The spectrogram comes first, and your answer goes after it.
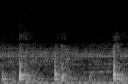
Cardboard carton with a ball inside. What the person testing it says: you can hear the ball moving around in there banging on the sides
